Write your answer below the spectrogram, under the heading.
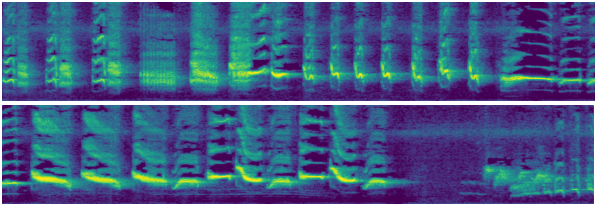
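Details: Hwamei performing đảo âm song as training audio: a long fast sequence of sharp clipped notes speeding past three a second, then rolling looped whistles, ending with a softer scratchy phrase.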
